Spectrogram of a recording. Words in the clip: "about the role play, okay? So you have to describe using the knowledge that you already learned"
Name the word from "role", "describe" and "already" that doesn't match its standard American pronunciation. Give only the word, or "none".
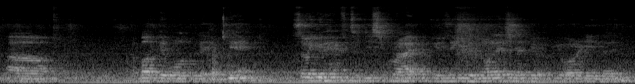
role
